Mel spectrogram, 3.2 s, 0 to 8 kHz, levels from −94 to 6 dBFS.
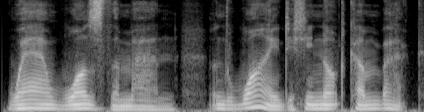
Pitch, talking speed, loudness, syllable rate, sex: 100 Hz, 205 wpm, -18 LUFS, 4.2 syllables/s, male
